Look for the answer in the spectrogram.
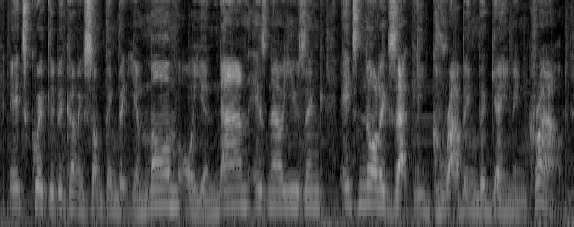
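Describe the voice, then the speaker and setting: High-pitched man, emphatic news host. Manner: emphatic, opinionated, sarcastic. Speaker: host of a daily geek news show. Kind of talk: scripted news commentary to camera.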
